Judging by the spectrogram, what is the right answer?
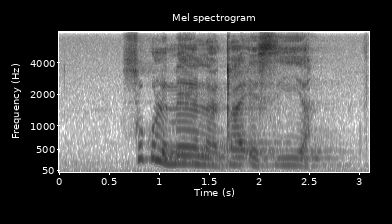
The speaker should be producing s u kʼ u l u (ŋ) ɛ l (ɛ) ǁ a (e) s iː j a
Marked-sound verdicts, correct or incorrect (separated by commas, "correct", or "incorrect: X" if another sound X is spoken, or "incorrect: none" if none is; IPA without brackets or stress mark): incorrect: m, incorrect: a, correct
